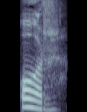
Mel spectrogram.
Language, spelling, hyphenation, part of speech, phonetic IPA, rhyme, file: Hungarian, orr, orr, noun, [ˈorː], -orː, Hu-orr.ogg
- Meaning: 1. nose 2. nasal, naso-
